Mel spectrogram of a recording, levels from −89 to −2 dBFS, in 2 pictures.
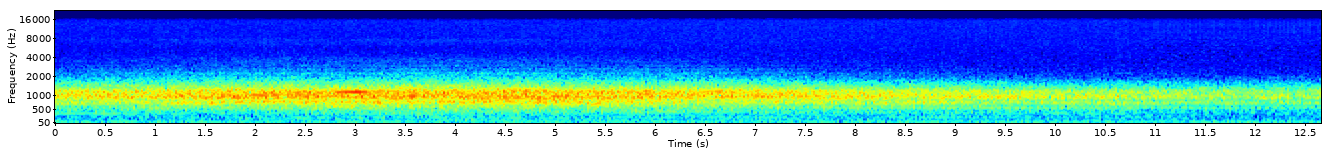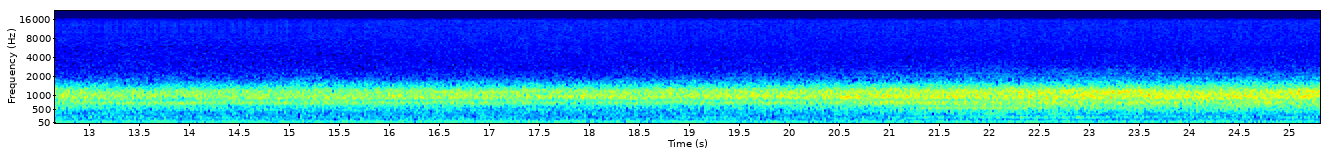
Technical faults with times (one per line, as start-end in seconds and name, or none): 10.84-15.87 call bitrate drop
